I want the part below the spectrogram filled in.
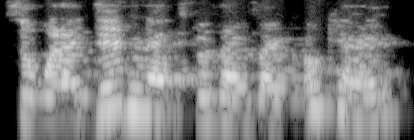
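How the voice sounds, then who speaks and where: A woman of middle pitch coaching viewers in a live stream. She talks earnestly and keeps checking in with "right?". Her voice sounds a bit distant from the mic, dull and lo-fi. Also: fast. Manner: earnest, reads viewer comments aloud, frequent "right?". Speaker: money coaching host.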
